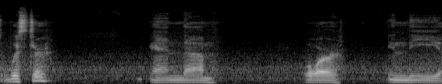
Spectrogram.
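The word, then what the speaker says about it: Worcester: know uh to everybody else that looks like warcaster uh but uh it's pronounced whester and um or in the uh Mass vernacular wsta um along the same line is uh conquer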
